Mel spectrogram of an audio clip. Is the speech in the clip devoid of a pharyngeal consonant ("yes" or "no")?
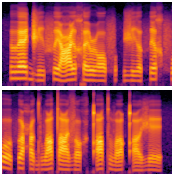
no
